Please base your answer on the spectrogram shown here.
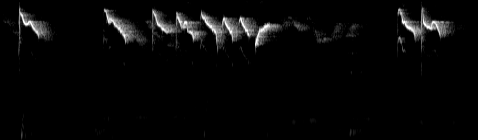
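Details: White-eye in energetic wild-style song, recorded as a lure for untrained birds: shrill descending whistles, then a quick chain of five or six falling notes trailing into softer twitter, then another sharp pair.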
